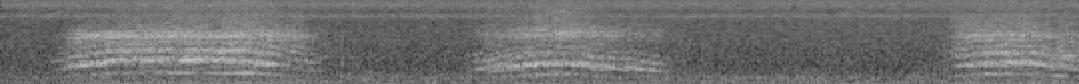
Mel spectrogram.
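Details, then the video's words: Elephant trumpeting: three brassy, arched calls about a second long, each rising then falling in pitch and spaced roughly two seconds apart, over a steady hiss of background noise. "SOM DE ELEFANTE: O Barulho Real do Maior Animal Terrestre do Mundo"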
